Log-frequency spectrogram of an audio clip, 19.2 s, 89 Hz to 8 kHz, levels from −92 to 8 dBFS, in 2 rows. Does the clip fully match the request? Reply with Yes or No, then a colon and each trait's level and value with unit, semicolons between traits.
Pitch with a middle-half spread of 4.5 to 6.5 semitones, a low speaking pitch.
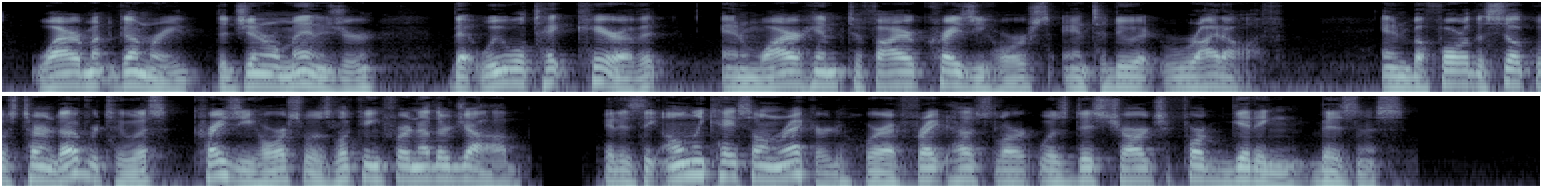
Yes: average, 4.8 semitones; low, 110 Hz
